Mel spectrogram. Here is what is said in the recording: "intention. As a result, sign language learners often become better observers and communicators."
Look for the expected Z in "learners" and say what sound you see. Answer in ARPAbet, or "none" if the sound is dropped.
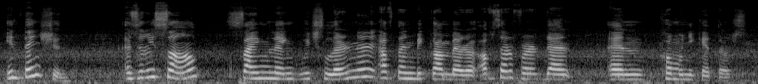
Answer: none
